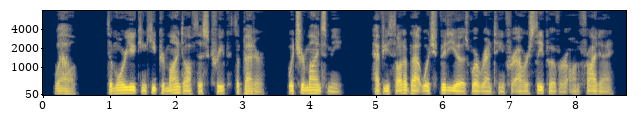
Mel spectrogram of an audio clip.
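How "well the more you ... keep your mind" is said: usual speaking voice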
